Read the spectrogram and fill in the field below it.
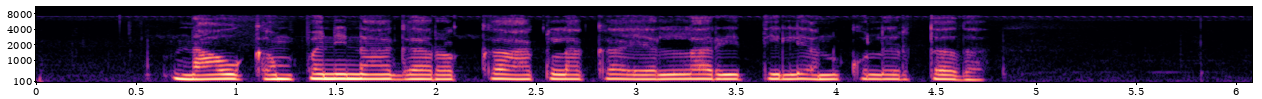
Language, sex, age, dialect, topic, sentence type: Kannada, male, 18-24, Northeastern, banking, statement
